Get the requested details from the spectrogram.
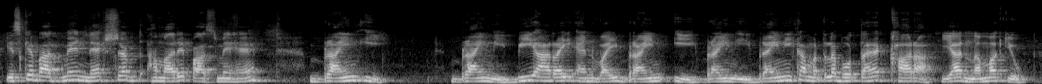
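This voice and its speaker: A man with a slightly raised pitch teaches English vocabulary in an explanatory way. He spells each word letter by letter, repeats it several times, and reads example sentences slowly. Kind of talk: vocabulary lesson.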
